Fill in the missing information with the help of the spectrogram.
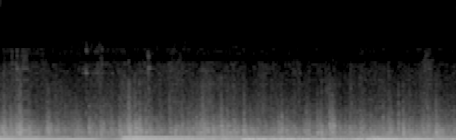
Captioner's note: rain falling on roof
